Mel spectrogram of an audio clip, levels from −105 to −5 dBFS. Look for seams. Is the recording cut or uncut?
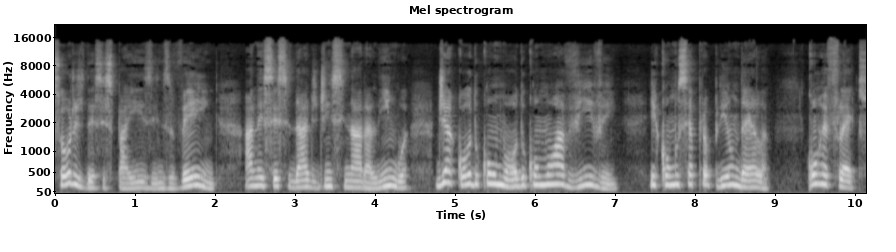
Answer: uncut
